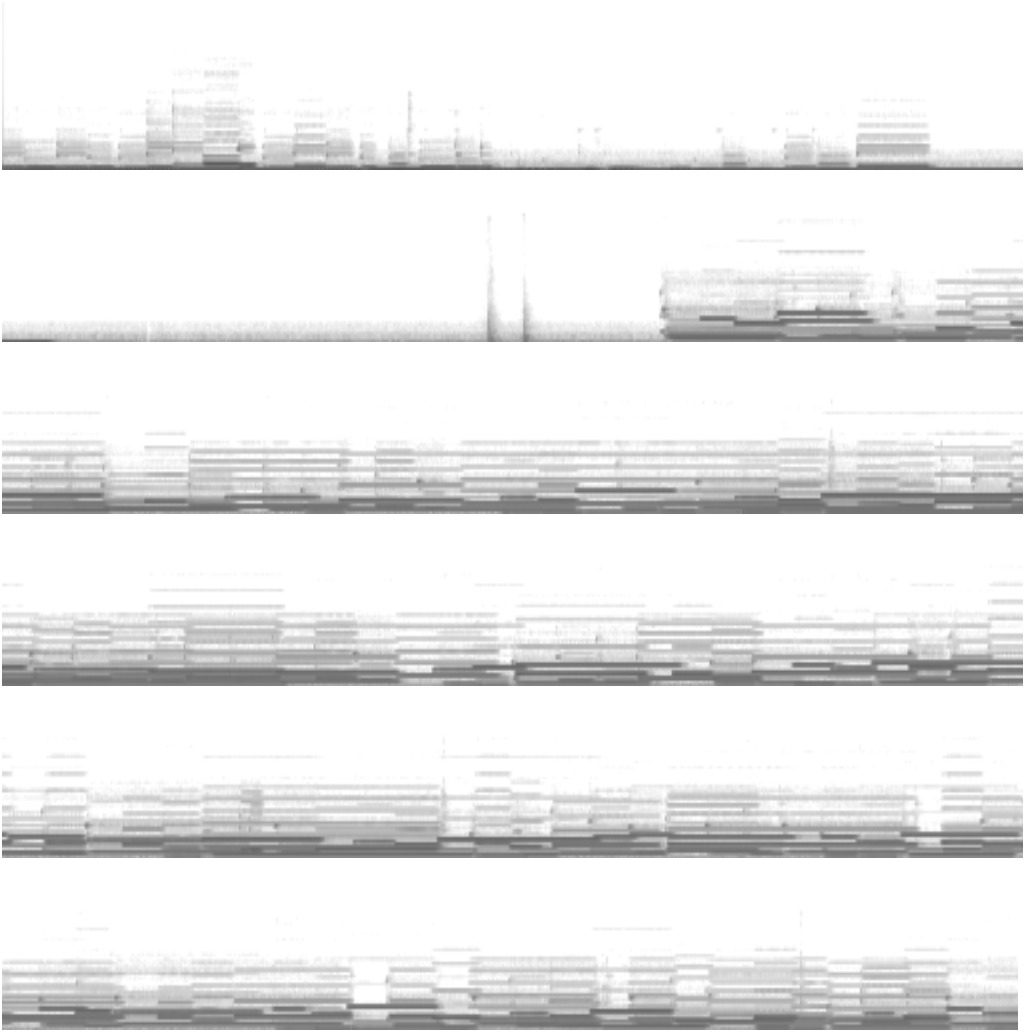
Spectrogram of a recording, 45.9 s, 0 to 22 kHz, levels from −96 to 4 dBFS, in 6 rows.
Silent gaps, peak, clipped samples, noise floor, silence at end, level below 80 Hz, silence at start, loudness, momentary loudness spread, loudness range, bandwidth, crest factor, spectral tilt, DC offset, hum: none; -24 dBFS; under 0.1%; -62 dBFS; 0 s; -68 dBFS; 0 s; -37 LUFS; 5 LU; 3 LU; 9.4 kHz; 14 dB; -6 dB/octave; under 0.1%; none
